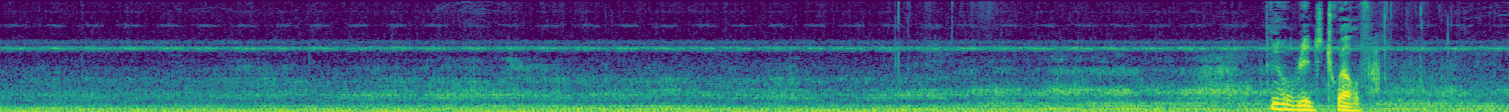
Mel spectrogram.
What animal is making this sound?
Oecanthus fultoni, an orthopteran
